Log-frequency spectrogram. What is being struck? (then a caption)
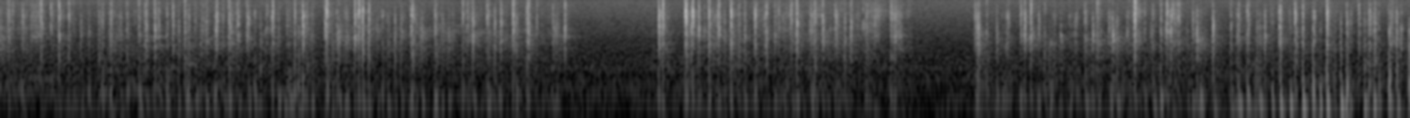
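Waxed cotton food wrap. A folded, green printed waxed cotton beeswax food wrap is tapped and scratched with long nails, giving fast, dense, crinkly taps and scratches. Two brief near-silent pauses break the sound, and it grows louder and heavier toward the end.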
